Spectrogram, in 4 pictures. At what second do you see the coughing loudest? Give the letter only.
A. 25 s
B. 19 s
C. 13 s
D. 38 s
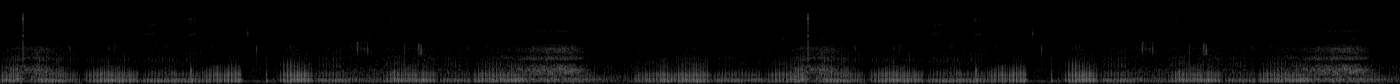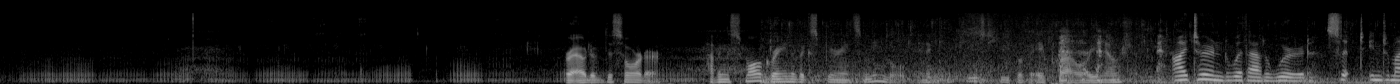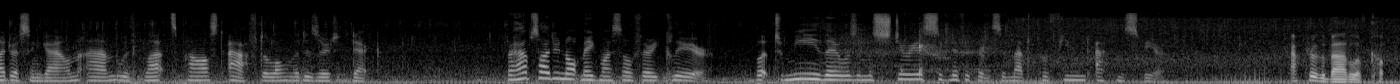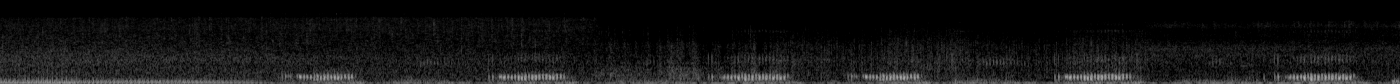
A.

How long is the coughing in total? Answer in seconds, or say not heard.
2 s.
